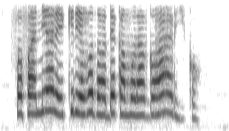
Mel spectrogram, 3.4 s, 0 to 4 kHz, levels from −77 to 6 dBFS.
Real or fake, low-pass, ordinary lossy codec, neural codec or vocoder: fake; 3.6 kHz; AAC, 16 kbps; vocoder, 22.05 kHz, 80 mel bands, WaveNeXt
